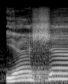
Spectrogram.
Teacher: ada mad yang bertemu dengan hamzah dalam satu kalimat, namanya mad wajib muttasil, 4 harokat kita panjangkan sambil kita wakafkan.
